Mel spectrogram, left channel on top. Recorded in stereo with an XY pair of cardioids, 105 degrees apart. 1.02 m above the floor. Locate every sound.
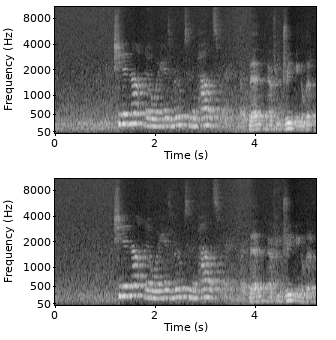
1.2 s a woman speaking: 40° left, 4.5 m
3.9 s a man speaking: 35° left, 1.1 m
